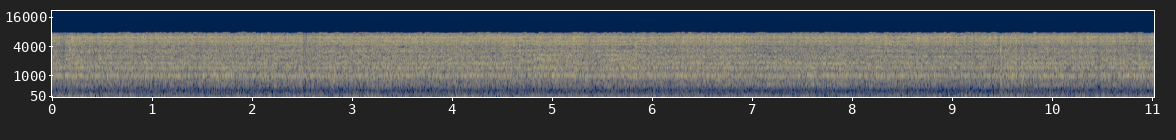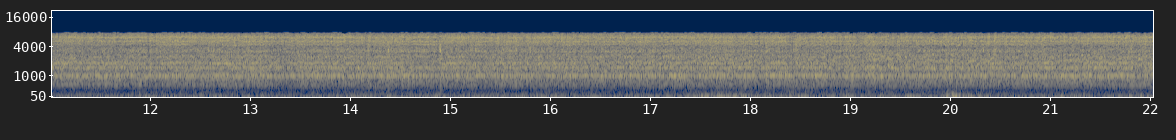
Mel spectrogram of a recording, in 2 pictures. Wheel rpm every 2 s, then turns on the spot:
160, 160, 160, 160, 170, 160, 160, 160, 160, 160, 160.
none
